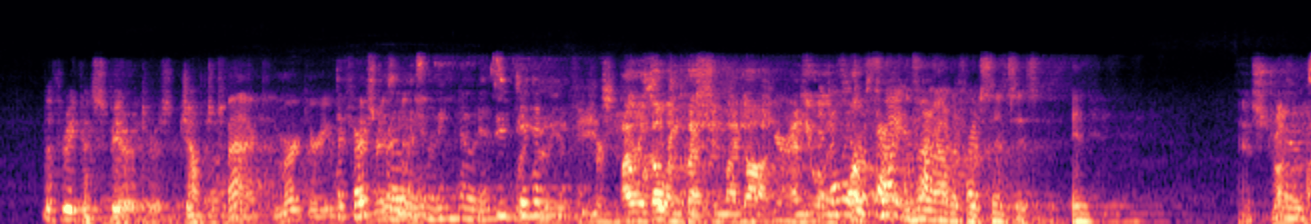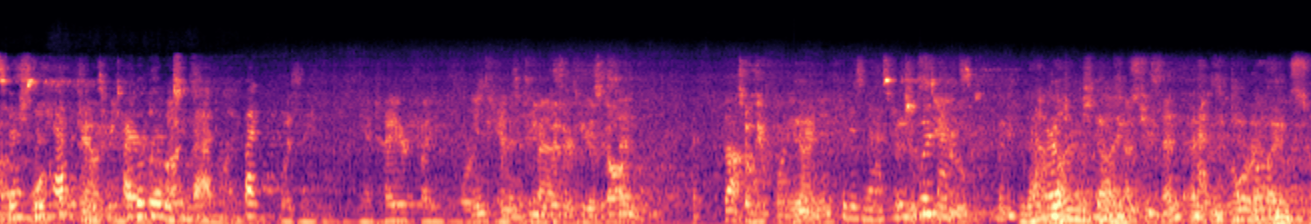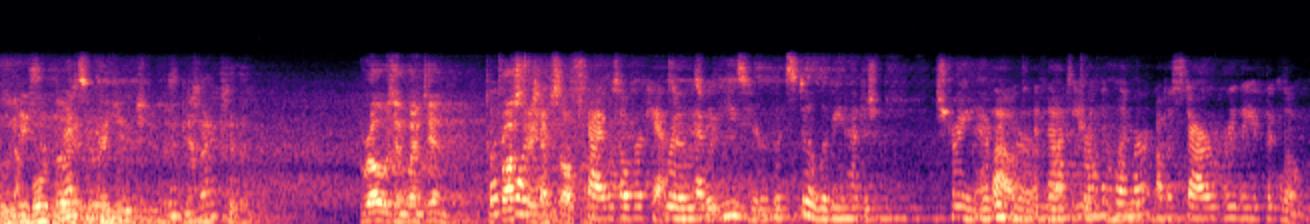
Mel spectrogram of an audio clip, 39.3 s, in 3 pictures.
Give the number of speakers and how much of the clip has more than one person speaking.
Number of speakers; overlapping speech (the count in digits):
10, about 63%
